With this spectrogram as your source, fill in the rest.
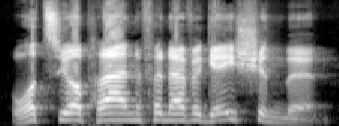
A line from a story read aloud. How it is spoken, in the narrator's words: shouts across the divide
